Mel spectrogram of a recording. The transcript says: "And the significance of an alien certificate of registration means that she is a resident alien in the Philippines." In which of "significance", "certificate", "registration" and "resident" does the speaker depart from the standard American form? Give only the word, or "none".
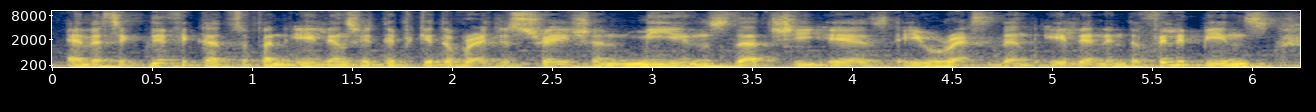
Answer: resident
